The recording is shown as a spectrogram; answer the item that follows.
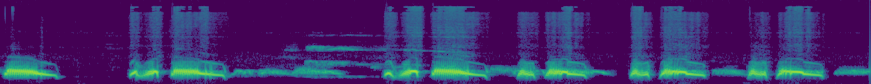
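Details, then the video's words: A spotted dove calls in full decoy sequences to attract other doves. A rapid string of deep coos, short wavering notes alternating with longer falling ones, with softer murmuring coos between groups and a faint higher tone. "Tiếng chim cu gáy kích bổi { THÚC GÙ, GÁY GỌI, ĐỦ BÀI, GIỌNG TO } CU ĐẤT THÚC GÙ GIỌNG BÀI BẢN"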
